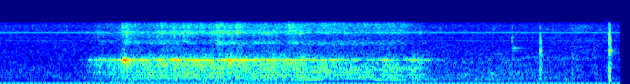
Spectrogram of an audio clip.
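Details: Single loud, rasping, vibrating snore lasting about two seconds from an adult man sleeping on a sofa in the dark, with faint room noise.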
